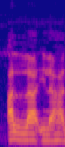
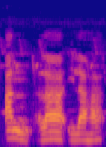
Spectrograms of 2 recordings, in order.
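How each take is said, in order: First: The n merges fully into the following l. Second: The n is pronounced separately before the l. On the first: The speaker calls it right. "nun yang diidghamkan di lam" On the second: The speaker calls it wrong. "Yang saya baca idgham atau tidak? Tidak"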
